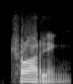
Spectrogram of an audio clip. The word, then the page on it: trotting: American English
